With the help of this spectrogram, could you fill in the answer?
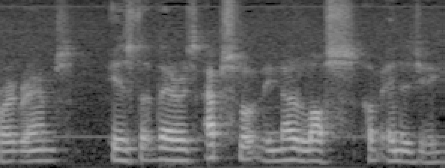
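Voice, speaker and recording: At a moderate pace, a man with an unremarkable speaking voice talks at a fairly high pitch. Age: 60s. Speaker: retired airline pilot giving a testimonial. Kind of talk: testimony.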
